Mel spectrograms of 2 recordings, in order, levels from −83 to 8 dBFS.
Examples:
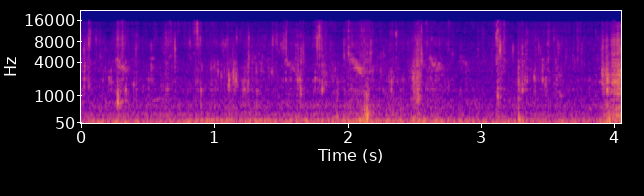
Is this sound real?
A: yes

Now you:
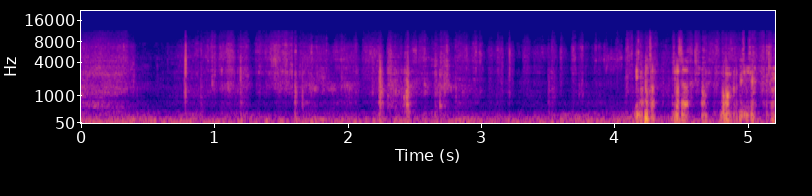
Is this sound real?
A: no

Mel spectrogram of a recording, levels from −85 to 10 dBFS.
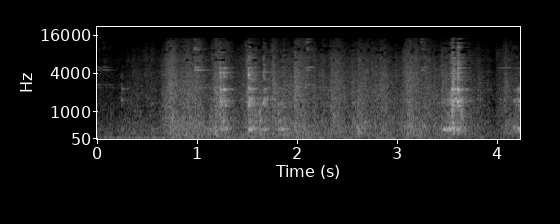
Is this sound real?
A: yes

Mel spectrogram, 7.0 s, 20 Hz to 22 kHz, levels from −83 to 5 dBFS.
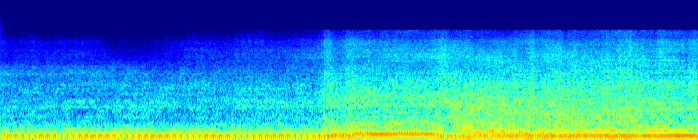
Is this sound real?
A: no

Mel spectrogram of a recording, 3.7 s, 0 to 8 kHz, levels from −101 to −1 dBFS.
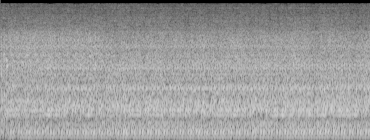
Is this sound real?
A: no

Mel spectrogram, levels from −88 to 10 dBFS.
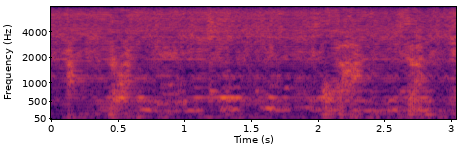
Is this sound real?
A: no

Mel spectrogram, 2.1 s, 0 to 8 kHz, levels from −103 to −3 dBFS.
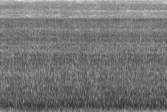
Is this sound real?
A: yes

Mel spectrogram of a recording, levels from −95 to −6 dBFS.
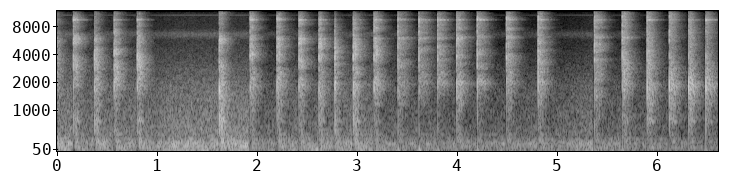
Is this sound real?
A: yes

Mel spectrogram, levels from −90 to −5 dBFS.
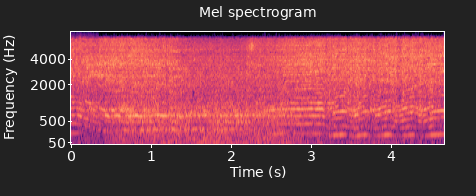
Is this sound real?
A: no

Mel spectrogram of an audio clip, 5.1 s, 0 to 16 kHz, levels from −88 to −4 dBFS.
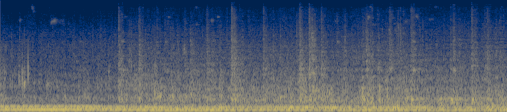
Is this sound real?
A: yes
